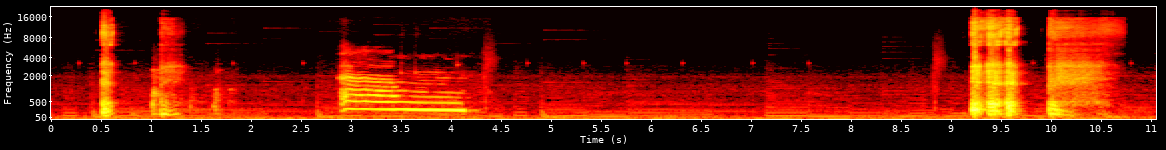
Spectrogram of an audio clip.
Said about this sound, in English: Are you done clearing your throat? All of this.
